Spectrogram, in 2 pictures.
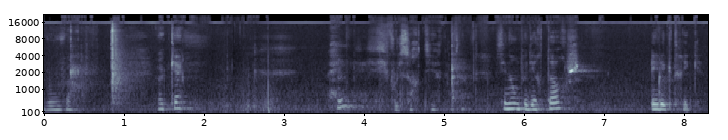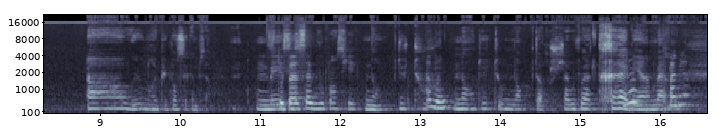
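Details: Fluent aphasia in a female patient with a brain lesion, with word-finding difficulty, word substitutions and distorted words, during a picture-naming task.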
